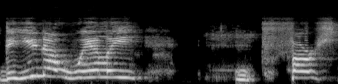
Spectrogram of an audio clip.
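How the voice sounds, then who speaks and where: A woman with a strong Southern US accent speaks in a raised, projected voice. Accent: strong country Southern. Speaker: catfishing angler. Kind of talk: casual chat.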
